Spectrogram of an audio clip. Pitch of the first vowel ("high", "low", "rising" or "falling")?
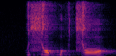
high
